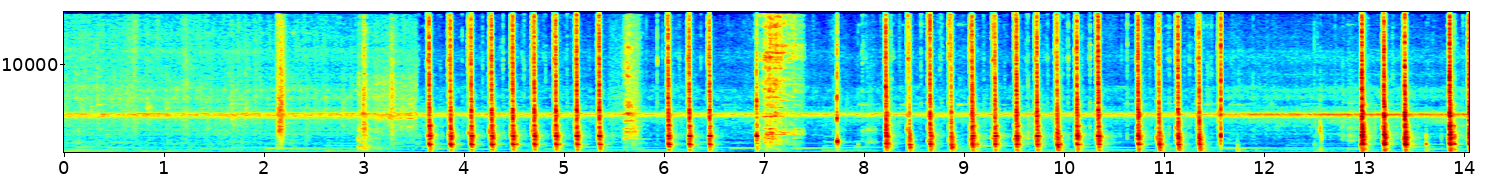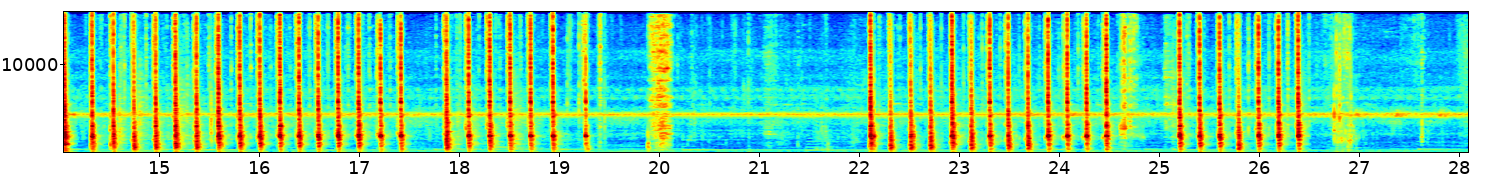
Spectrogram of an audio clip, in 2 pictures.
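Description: Knife chopping bitter gourd on a cutting board in quick runs of about four strokes a second, with pauses between the runs, over background music.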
